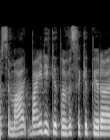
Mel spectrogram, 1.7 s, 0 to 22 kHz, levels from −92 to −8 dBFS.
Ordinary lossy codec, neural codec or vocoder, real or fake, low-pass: MP3, 48 kbps; autoencoder, 22.05 kHz, a latent of 192 numbers a frame, VITS, trained on one speaker; fake; 9.9 kHz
